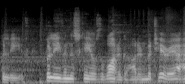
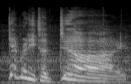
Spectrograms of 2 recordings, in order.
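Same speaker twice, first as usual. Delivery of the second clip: villain threat; 5 semitones higher, 4 dB louder, much slower than usual. Acted.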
